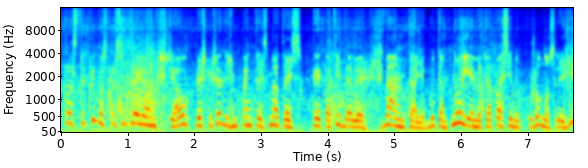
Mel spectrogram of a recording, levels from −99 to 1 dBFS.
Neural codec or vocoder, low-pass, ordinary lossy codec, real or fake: autoencoder, 48 kHz, 128 numbers a frame, DAC-VAE, trained on Japanese speech; 14.4 kHz; Opus, 16 kbps; fake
